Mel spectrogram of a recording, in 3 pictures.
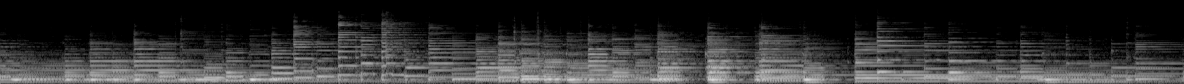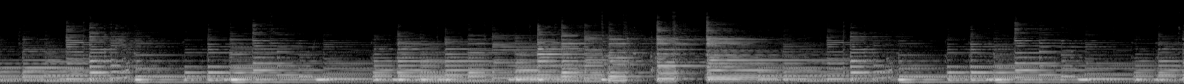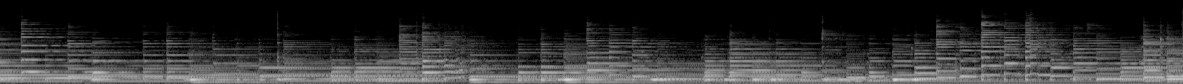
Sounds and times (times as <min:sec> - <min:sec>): Music: 0:00.0 - 0:35.5.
